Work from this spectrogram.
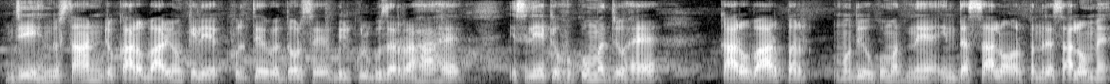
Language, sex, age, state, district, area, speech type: Urdu, male, 30-45, Bihar, Khagaria, rural, spontaneous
